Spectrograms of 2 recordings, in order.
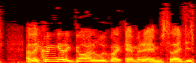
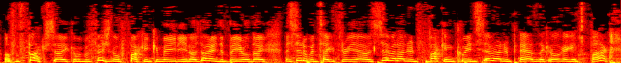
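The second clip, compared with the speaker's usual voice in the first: higher, ranting mock hissy fit; hammed-up tantrum; 7 semitones higher than usual. Retelling his porn-channel hissy fit to the hosts, mock ranting. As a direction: replay the diva tantrum over the long day. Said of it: "had a little temper tantrum and just went".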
